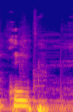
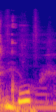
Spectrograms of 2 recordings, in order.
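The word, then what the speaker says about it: Coup: Que eu insisto que a pronúncia não é essa. – É. Como é que é isso? – É cu. – É cu. – É francês, é.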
